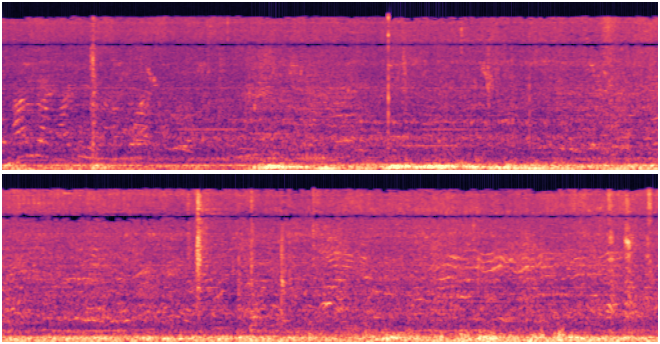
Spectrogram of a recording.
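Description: Low, uneven rumble of wind buffeting the microphone, heavier from about two and a half seconds in, with faint voices of people talking in the background.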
